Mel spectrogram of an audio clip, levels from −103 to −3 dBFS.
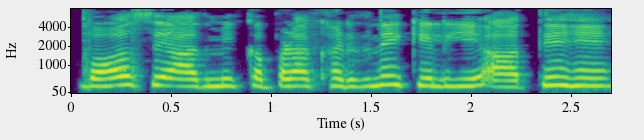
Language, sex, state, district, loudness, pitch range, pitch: Hindi, female, Bihar, Saran, -13 LUFS, 255-285 Hz, 265 Hz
